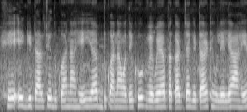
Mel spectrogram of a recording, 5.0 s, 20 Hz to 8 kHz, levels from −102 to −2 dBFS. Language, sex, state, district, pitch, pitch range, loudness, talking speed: Marathi, female, Maharashtra, Pune, 185 Hz, 175-195 Hz, -14 LUFS, 155 wpm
